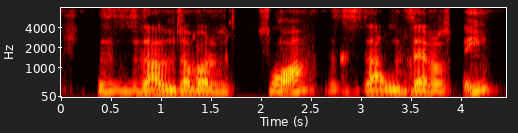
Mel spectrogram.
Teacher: ছা আর জালের ক্ষেত্রে জিহবাটা দাঁত থেকে একটু সামনে এগিয়ে এসে উচ্চারণটা করতে হবে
